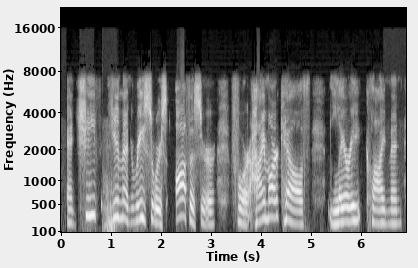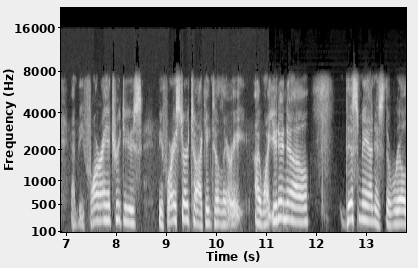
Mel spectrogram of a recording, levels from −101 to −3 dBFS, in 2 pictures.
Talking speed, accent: 130 wpm, American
